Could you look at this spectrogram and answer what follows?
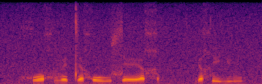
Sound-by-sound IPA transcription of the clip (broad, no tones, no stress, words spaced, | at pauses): xoχ vɛteχwu sɛχ | ɾʲeχɾʲelʲu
